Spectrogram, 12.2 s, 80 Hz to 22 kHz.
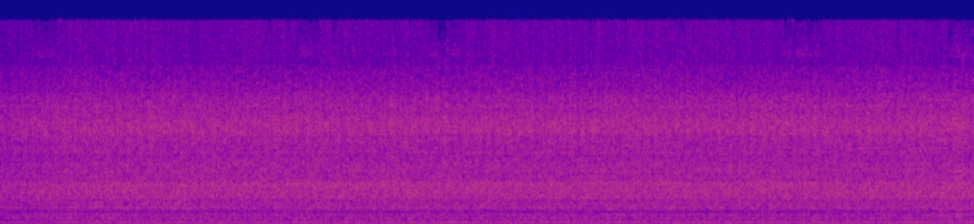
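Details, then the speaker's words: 2012 Honda Pilot 3.5L V6 after P0303 cylinder 3 misfire repair; even, steady idle with no stumbles, no misfires counted, fix confirmed. "right now engines happy and you can see or bee doesn't show any misfires either"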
